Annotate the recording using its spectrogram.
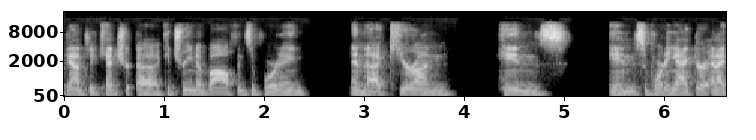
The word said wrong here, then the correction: Hinds: And he phonetically spelled it out, and it's Kieran, and then Hines rhymes with Bynes.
